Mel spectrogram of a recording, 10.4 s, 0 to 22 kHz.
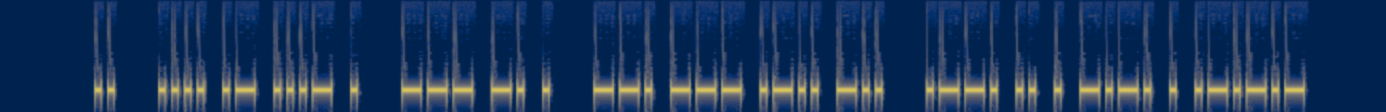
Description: Morse code, heard as a keyed tone, about 25 wpm, 700 Hz. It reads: I HAVE ONE GOLD PIECE.
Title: Sentences from Top 1000 Words - Review Part 3 - 25wpm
